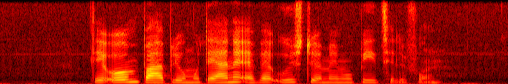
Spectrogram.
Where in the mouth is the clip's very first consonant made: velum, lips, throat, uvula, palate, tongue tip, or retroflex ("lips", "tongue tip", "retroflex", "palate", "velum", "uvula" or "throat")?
tongue tip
